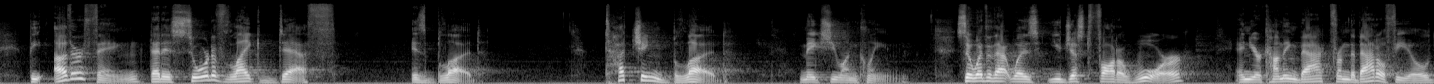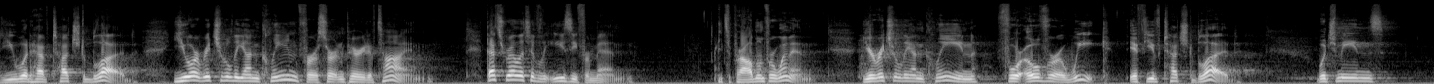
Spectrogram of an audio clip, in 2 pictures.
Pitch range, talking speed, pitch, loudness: 110-150 Hz, 145 wpm, 125 Hz, -14 LUFS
